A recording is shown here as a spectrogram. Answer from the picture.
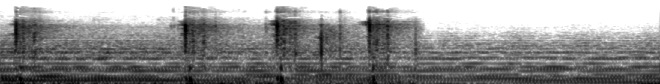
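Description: KWA Kriss Vector gas blowback airsoft gun firing a quick, uneven string of sharp shots, each a short clack, over background music; the shots stop about a second and a half in.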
